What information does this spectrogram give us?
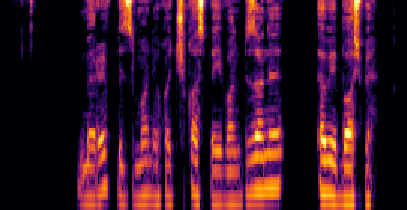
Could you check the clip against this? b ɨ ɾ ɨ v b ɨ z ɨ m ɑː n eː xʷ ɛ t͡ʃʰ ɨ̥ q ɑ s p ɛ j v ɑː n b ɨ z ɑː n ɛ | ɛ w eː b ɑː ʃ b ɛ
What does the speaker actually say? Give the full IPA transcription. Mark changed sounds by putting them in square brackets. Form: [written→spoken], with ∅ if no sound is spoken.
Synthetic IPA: [b→m] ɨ ɾ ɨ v b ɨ z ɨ m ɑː n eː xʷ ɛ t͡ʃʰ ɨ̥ q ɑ s p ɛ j v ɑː n b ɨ z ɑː n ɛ | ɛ w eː b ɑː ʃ b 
